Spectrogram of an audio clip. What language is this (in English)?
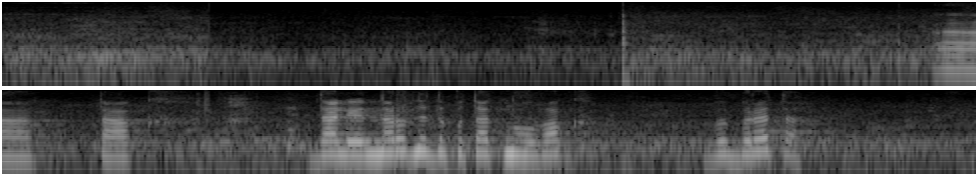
Ukrainian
